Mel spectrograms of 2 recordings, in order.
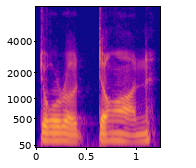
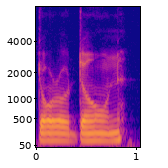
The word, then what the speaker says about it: Dorodon: is supposed to mean I think they called it Doro Dawn in uh starc but I believe it's uh UPL is a Japanese company so it probably should be pronounced Doro Don but yeah I've never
